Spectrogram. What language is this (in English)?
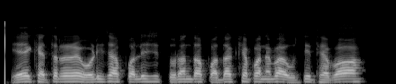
Odia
